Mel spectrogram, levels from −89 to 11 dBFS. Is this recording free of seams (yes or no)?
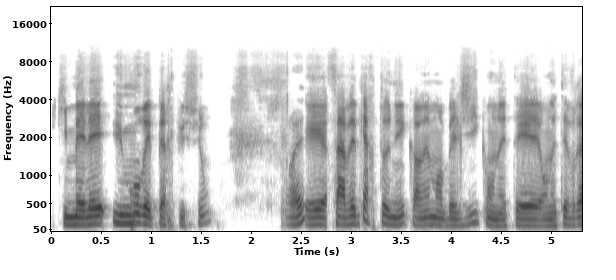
no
